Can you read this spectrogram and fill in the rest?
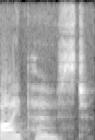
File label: "by post", English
